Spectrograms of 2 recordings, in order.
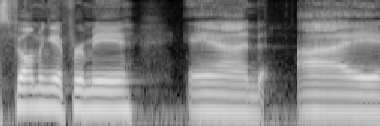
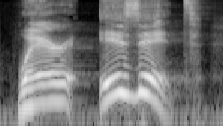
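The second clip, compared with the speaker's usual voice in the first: panicked; 5 semitones higher, much slower than usual. Retold or imitated. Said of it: "So I'm freaking out".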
